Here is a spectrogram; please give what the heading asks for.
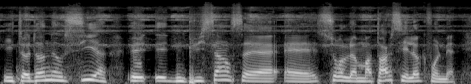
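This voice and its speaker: A man's voice: fairly high pitch, moderate pace, a little mellow, soft background music. A man with a Québécois accent chatting on the radio about video games, explaining eagerly with frequent hesitations. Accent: Québécois French. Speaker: video game columnist. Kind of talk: casual radio chat.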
